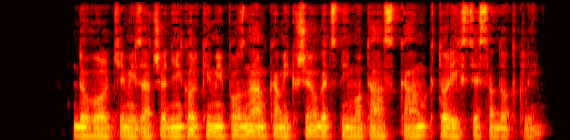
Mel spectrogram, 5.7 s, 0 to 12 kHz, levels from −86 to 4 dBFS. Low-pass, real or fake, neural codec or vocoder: 10.8 kHz; real; none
